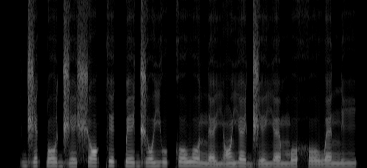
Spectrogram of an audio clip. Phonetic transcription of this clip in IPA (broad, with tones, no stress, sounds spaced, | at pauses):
d͡ʒ ɛ˧ k͡p o˧ d͡ʒ e˨ ʃ ɔ˧ k e˦ k͡p e˦ d͡ʒ o˦ j u˦ k o˦ w o˦˨ n ɛ˨ j ɔ̃˨˦ j ɛ˦˨ d͡ʒ e˨˦ j ɛ˧ m o˧ h o˧ w ɛ˦ n i˦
